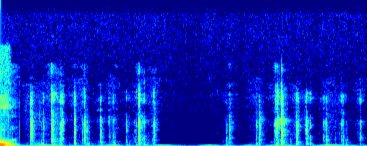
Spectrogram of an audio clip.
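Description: Code being typed on a computer keyboard for a PHP loop: quiet, quick irregular key clicks in short bursts over a low steady hum, close but faint.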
